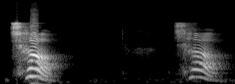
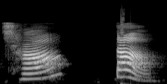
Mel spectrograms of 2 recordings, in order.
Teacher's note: when we add a strong air or a h sound in cha, it will become cha cha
